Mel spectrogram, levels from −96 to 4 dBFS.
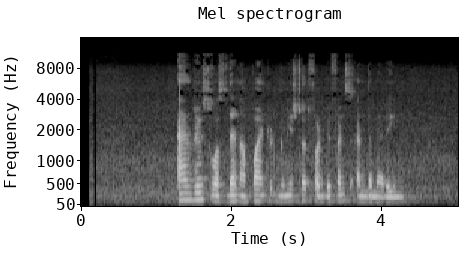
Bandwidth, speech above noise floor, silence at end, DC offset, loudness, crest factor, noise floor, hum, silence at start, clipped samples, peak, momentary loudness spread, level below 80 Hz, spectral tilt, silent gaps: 11.5 kHz; 26 dB; 0.6 s; under 0.1%; -24 LUFS; 26 dB; -50 dBFS; none; 0.25 s; under 0.1%; 0 dBFS; 7 LU; -66 dBFS; -5.5 dB/octave; none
